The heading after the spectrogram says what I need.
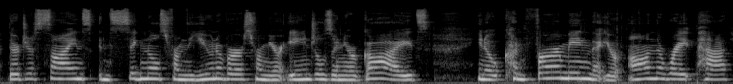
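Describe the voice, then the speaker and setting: Breathless woman reading tarot, high voice. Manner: rambling, with frequent fillers and restarts. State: often out of breath. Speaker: tarot reader. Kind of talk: casual monthly tarot forecast.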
